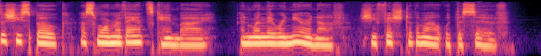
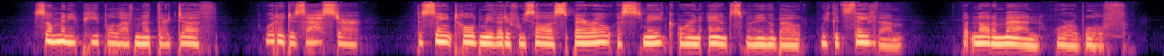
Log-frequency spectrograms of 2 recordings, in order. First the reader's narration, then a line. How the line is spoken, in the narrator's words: his mother kept on murmuring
